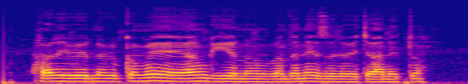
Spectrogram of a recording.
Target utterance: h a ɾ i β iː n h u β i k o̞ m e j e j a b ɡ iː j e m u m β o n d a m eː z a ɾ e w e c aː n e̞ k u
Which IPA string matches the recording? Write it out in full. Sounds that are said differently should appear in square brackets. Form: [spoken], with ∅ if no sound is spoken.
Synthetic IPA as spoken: h a ɾ i β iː n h u β i k o̞ m e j e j a [m] ɡ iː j e [n] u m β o n d a [n] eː z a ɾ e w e c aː n e̞ [t] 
